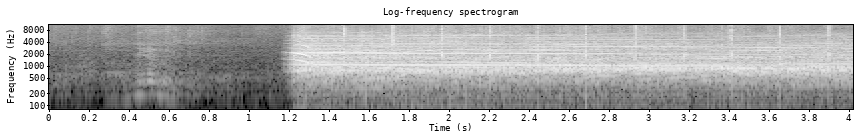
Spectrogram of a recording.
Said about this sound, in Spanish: Así celebran en Brasil eh, tras darse a conocer los resultados de las elecciones presidenciales.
